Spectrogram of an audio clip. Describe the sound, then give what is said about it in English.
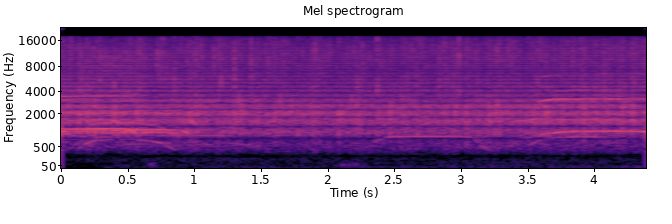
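Applause from a church audience welcoming two guests, dense and steady clapping that holds at a loud level through the whole stretch. “I want to ask you, with everything that you've got, to stand to your feet and give a crazy Lake Hills Church welcome to Roy Spence and Jared Dunton.”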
